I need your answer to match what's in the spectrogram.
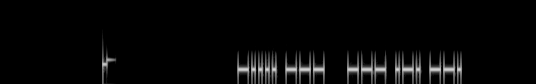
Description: Morse code, heard as a keyed tone, about 34 wpm, 700 Hz. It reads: 6O ORG
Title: Winter Field Day Exchanges Encore 35wpm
